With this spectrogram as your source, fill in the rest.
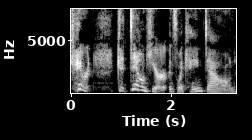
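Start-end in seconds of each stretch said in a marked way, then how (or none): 0.0-1.9 high-pitched hollering voice. Retelling how dad called up the stairs: imitating dad hollering from downstairs. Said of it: "he hollered at me from the bottom of the stairs".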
